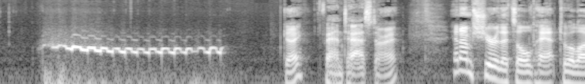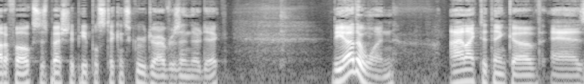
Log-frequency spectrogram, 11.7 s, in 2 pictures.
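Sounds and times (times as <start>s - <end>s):
person whistling: 0.4s - 2.3s
speech: 2.8s - 8.4s, 9.2s - 11.6s.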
